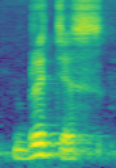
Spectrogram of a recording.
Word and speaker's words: breeches: Yes, that is breeches. Breeches means breeches are short trousers. The writer here spells it for fun to rhyme with the word witches, and witch means meaning.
